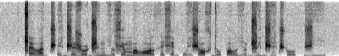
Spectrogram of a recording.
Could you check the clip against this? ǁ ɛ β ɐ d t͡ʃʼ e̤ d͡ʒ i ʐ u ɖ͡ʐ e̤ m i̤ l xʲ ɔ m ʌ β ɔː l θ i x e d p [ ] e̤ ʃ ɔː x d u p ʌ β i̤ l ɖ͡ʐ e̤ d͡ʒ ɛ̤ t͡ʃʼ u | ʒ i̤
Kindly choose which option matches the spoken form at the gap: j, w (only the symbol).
w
